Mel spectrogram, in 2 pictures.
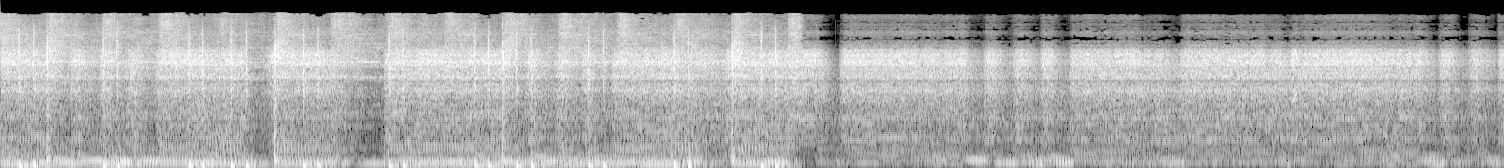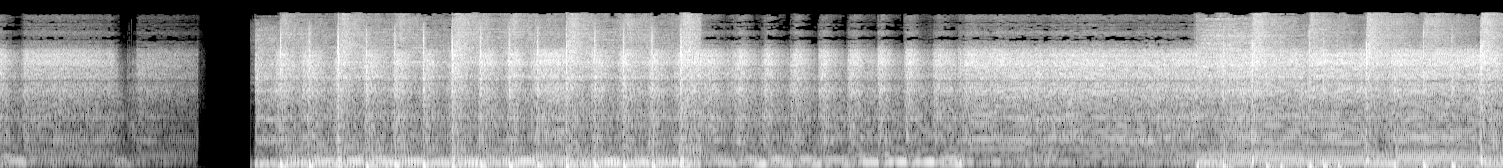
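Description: Heavy-metal track in a full mix: a high-gain distorted electric guitar, a Schecter Sun Valley FR Shredder through a Mesa amp, playing chugging riffs over drums and bass. About six seconds in the track thins out. It fades to a brief complete break a little past halfway, then comes back in at full weight.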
